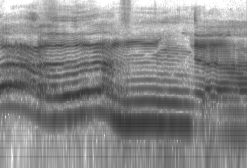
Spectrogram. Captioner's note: hrrrgah...uh; nyeeeeeeeummmmmm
